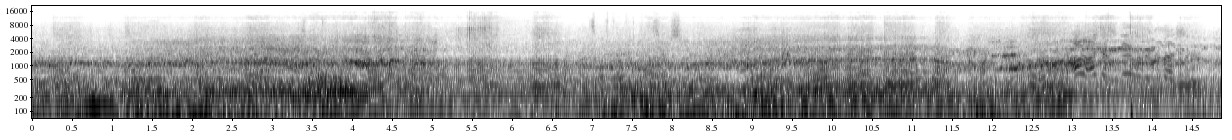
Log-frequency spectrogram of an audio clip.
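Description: Cars skid and screech their tires at a street gathering in DC, with one car's tire popped, producing repeated loud squeals and engine revving, close and continuous with a crowd and people talking throughout.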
